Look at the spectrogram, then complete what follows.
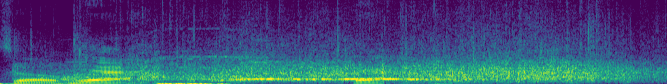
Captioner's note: applause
